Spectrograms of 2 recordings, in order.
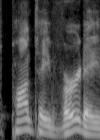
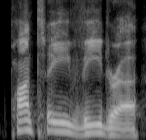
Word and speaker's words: Ponte Vedra: a big weekend Johnny in uh was it Ponte Vedra Beach or whatever it is out there we'll just call it Jacksonville that's a little I thought it was I always thought it was Ponte Verde Beach well you've never been really good at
